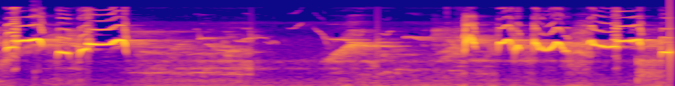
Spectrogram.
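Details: Oriental magpie-robin used as a lure to excite other birds: bursts of loud, clear, warbled whistles and sharp upslurs, a quiet pause with soft murmuring, then another rich whistled phrase.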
